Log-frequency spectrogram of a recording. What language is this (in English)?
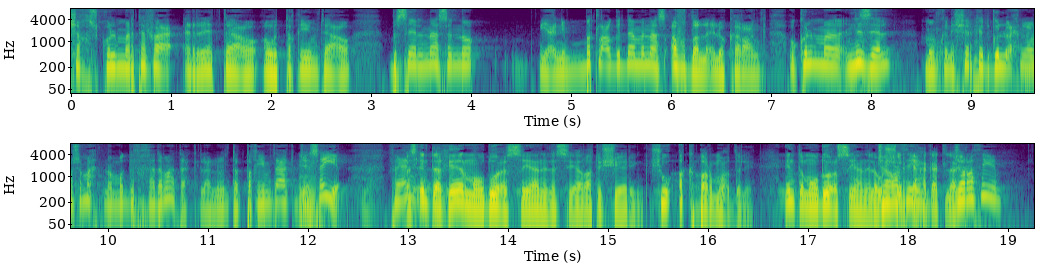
Arabic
